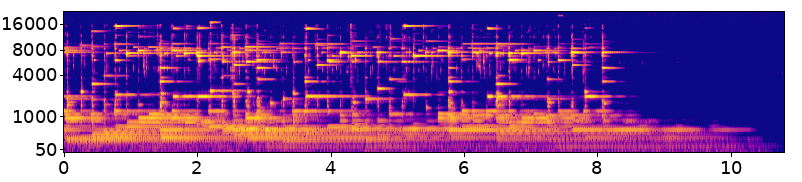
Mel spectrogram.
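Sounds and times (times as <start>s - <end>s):
music box: 0.0s - 8.5s.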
